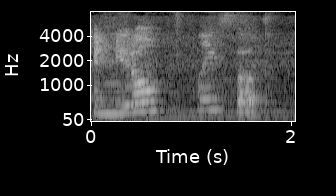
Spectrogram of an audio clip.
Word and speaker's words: pho: That was spelled pho. It is spelled pho, but it's pronounced pho.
